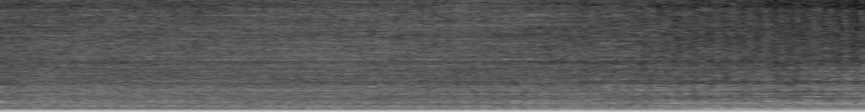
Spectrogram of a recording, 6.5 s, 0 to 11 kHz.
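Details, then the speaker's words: Ford 460 V8 freshly converted to FiTech fuel injection, roughly 30 miles on the system, cold start after inline pump priming: deep, steady burble, even rhythm with no misses, knocks or hunting; healthy. "and now I'll start it you can say it's not very warm at all"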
